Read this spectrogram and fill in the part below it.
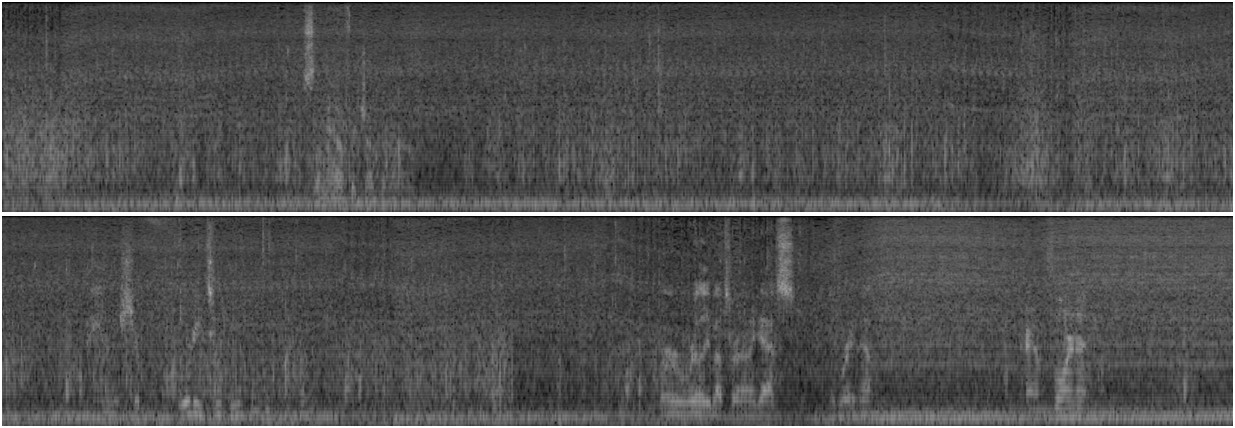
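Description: A vehicle engine drones steadily.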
